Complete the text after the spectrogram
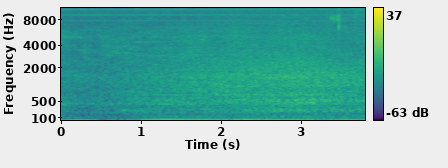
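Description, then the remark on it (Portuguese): A steady low rumble of traffic swells after the first second and holds, a car passing by on the street outside, with no talking. “Tá vendo? Isso daí foi carro, tá ligado? É, faz um barulho dos infernos.”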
